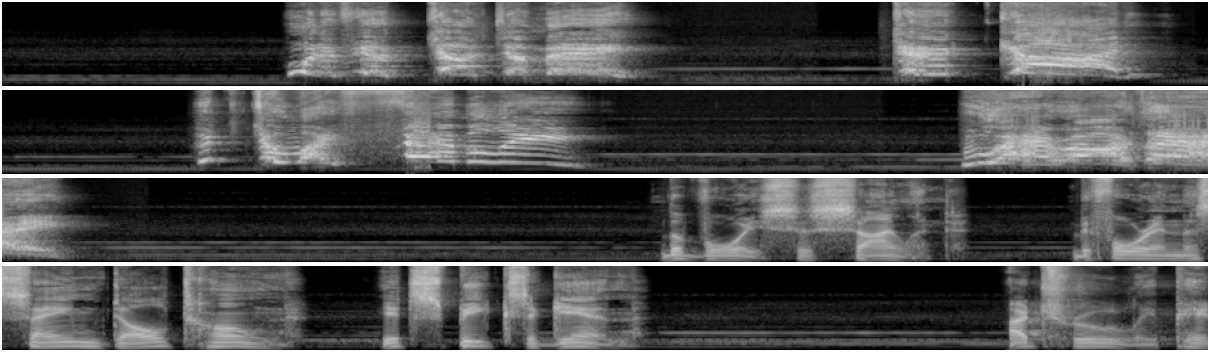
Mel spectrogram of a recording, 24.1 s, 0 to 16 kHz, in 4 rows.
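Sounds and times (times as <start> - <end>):
man screaming and groaning in rage: 1.4 - 3.2, 4.5 - 5.8, 7.0 - 9.0, 10.8 - 12.4
speech: 15.4 - 21.4, 23.1 - 24.1.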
